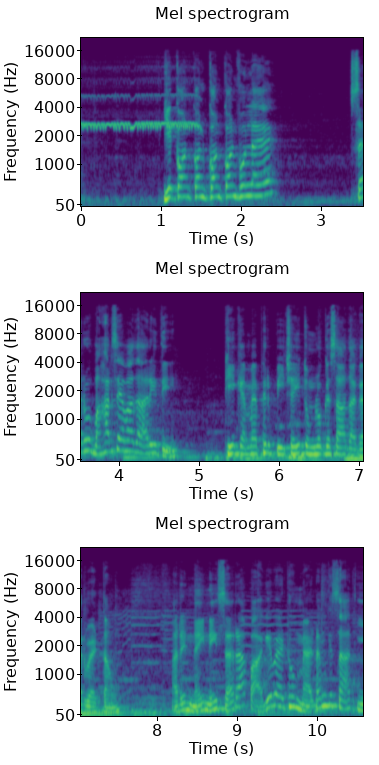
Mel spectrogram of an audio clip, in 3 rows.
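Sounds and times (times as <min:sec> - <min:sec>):
whistle being blown: 0:00.0 - 0:02.0
speech: 0:01.0 - 0:02.5, 0:03.4 - 0:10.5.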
